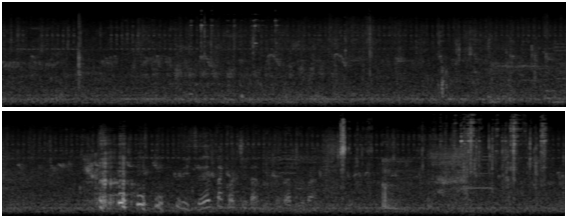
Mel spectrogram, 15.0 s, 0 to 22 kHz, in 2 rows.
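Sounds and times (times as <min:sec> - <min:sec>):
low steady background hum: 0:00.0 - 0:15.0
dogs playing clicks and scuffles: 0:00.8 - 0:07.2, 0:11.9 - 0:12.5, 0:13.1 - 0:15.0.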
